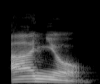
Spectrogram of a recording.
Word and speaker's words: año: This is one of the characteristic sounds in Spanish. Año, año. If you don't pronounce it correctly, you're going to be saying something completely different.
